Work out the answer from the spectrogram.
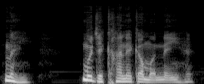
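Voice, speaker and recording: A man's voice: mid-range voice, animated, normal speed, dark tone, breathy edge, no room sound, studio quality, faint music behind. A man voicing a worn-out, apologetic poor father and husband in a moral-story cartoon. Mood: dejected, apologetic.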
